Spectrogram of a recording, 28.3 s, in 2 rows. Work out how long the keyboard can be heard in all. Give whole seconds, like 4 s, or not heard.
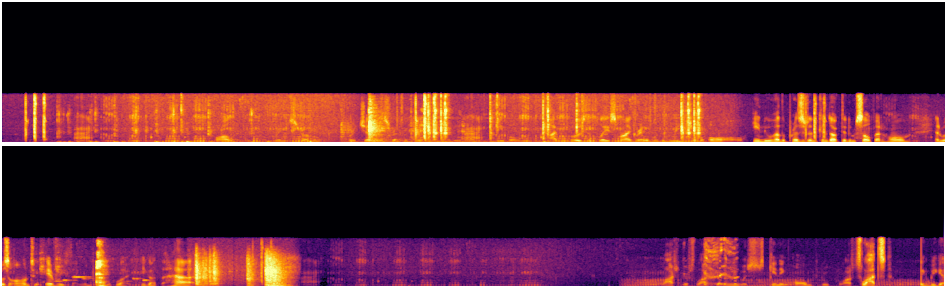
10 s.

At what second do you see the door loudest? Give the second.
18 s.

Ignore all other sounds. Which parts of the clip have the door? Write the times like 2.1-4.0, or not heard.
5.0-6.3, 16.9-18.6.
